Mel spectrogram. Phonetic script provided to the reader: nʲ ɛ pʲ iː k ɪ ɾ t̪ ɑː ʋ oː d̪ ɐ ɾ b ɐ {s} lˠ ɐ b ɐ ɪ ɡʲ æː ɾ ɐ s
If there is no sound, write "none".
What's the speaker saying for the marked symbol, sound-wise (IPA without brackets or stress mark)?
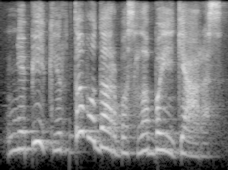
s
